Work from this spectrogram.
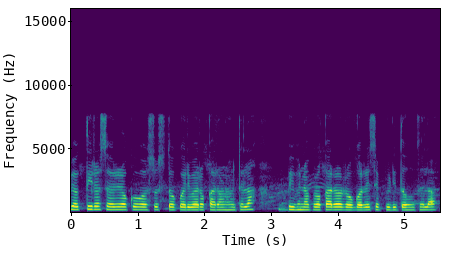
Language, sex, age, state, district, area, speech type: Odia, female, 18-30, Odisha, Subarnapur, urban, spontaneous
